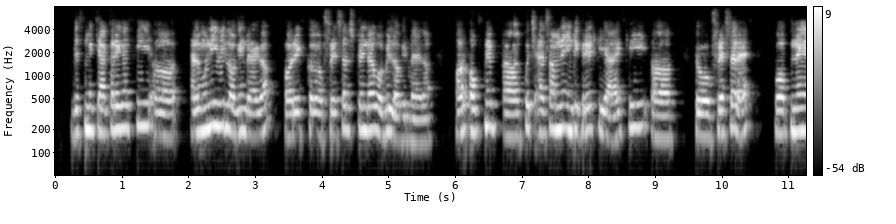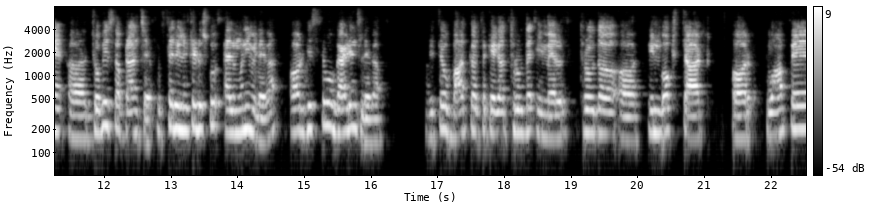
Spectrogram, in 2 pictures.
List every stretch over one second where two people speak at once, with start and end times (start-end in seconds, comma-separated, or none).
none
